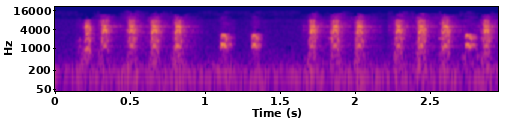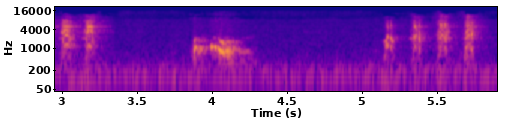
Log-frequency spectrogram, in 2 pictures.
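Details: Common moorhen, locally jal murgi, associated with hunting: rapid strings of sharp high clucks, a pair of softer lower notes, a brief harsh squawk, then more quick clucks.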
